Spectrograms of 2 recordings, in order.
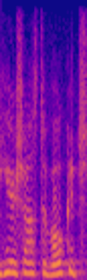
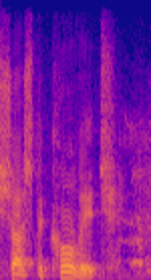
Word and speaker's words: Shostakovich: he's taking me to here shage tonight honey I think that's pronounced Shostakovich we'd like to meet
